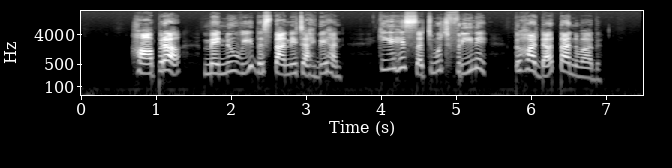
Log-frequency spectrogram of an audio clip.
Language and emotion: Punjabi, happy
